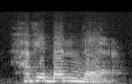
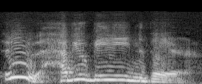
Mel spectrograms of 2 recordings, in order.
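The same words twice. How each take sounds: First: "been" short, like "bin"; American "been". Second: "been" drawn out with a long ee, like "bean"; British long "been". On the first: Teacher showing how Americans might say it, short "been". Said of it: "Americans might say". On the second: Teacher showing what British would say, long ee in "been". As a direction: stretch "Ooh" and give "been" a long double-E vowel. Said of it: "British would say". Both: Shown as a demonstration.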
